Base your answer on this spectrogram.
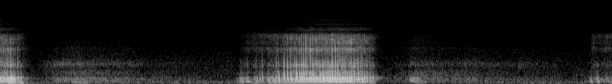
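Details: Snoring sound effect of a sleeper: loud rattling snores on each breath in with quieter breaths out between; ordinary heavy snoring.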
